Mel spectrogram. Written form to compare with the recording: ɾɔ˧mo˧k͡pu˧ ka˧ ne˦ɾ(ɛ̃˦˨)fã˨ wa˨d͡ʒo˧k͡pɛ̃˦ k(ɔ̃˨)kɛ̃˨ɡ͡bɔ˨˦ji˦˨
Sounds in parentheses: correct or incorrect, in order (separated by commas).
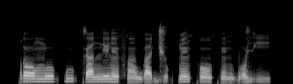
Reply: incorrect, incorrect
